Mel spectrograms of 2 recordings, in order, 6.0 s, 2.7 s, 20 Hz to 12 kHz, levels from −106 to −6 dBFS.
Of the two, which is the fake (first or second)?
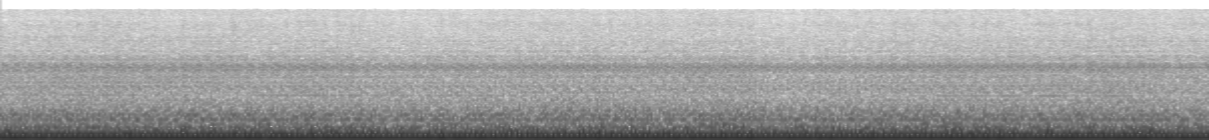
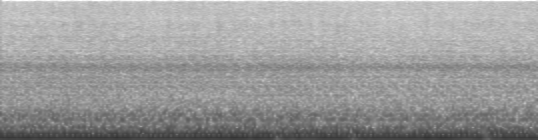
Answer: second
